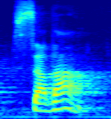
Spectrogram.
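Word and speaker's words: ça va: frс ну останній приклад така культова фраза як Сава це не те що ви подумали Сава французькою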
